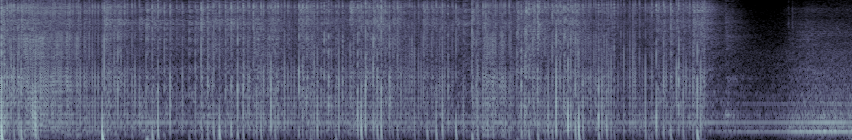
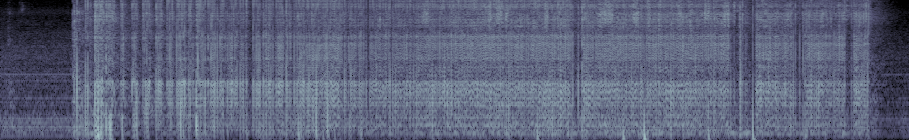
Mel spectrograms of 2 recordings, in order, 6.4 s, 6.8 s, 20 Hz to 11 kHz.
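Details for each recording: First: MIG welder on sheet metal, wire speed raised to 100: harsh, irregular popping and crackling instead of a steady sizzle, showing too much wire speed. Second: MIG welder on sheet metal, heat setting G, wire speed backed down from 5 to 4: steady, even frying-bacon crackle with no popping or spatter, a much nicer weld and a correctly set arc.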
